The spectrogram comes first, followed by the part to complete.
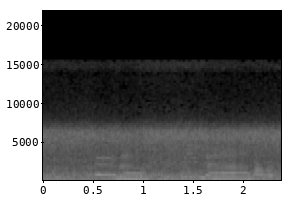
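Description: Trevi Fountain's water cascading over its rocks into the basin, a steady rush. Over it a voice sings two drawn-out notes, one about half a second in and another near the end.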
